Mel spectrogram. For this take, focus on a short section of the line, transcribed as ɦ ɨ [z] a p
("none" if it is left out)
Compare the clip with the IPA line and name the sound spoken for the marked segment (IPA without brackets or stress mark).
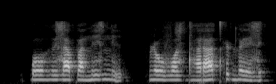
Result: z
